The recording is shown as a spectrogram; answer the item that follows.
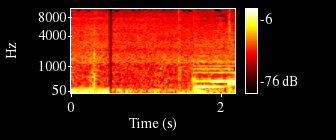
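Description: Faint, low outdoor ambience that drops away suddenly about half a second in, followed by gentle background music with held notes coming in near the end.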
